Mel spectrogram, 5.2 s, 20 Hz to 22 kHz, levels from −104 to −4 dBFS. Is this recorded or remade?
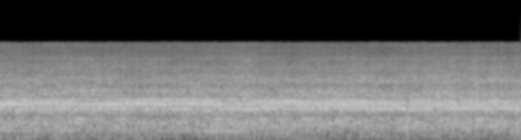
remade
